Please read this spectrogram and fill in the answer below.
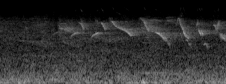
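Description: Small birds chirping outdoors: a quick run of short, high chirps that slide downward in pitch, starting about half a second in, over faint steady outdoor background noise.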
